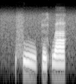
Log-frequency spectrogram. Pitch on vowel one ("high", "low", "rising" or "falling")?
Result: falling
